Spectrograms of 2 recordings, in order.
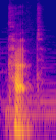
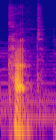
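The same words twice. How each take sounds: No difference in how they are said.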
